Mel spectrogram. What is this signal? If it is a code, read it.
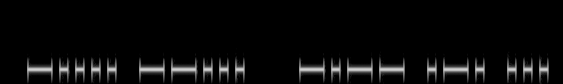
Morse code, heard as a keyed tone, about 15 wpm, 700 Hz. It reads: 67 YRS
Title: Practice QSO - Exchange 3 - More Info - 15wpm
